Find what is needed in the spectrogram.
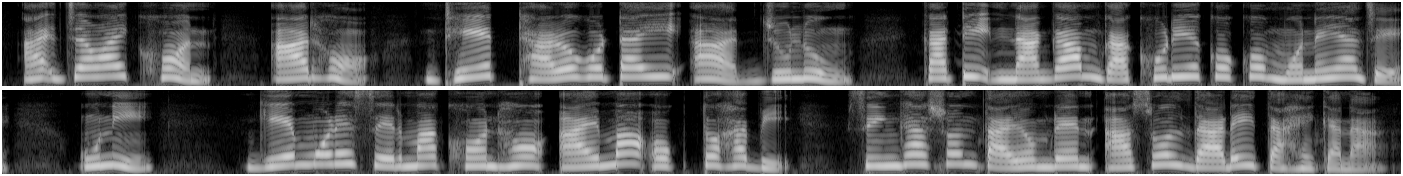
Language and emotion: Santali, neutral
